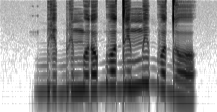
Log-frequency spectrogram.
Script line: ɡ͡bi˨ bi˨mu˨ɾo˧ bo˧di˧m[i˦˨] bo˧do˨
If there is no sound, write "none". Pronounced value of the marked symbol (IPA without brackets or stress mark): i˦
